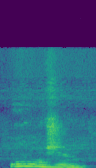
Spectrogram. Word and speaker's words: ужин: We hear ы, we hear ы, but we have to write и. Pronounce ы, but write и, because you are not allowed to put ы after hissing consonants.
